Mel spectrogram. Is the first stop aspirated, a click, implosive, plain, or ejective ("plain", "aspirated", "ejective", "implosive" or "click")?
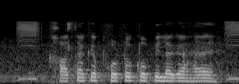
aspirated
